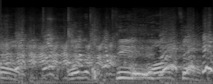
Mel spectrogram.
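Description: Several men laughing and chuckling together, their laughs overlapping with bits of speech.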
